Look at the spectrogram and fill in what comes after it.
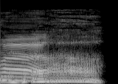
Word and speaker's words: Wuhan: Wuhan.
